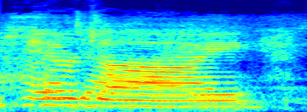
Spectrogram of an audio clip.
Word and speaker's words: Hercai: Turki itu dibacanya DJ harusnya hercai dibaca her Coy itu ya jadi for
